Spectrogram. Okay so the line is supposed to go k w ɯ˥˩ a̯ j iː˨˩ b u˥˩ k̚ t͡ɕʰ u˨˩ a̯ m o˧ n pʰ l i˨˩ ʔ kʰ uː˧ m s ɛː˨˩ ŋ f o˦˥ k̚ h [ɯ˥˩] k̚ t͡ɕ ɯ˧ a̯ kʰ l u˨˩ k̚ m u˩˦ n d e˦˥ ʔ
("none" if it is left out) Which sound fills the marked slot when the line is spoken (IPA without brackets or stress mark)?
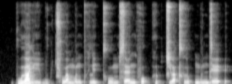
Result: ɯ˥˩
